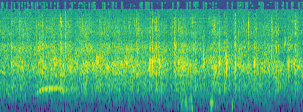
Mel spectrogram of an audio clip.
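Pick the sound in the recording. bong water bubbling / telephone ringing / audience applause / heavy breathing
audience applause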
